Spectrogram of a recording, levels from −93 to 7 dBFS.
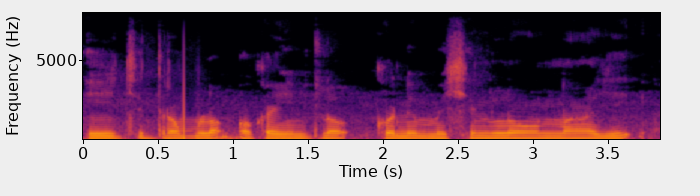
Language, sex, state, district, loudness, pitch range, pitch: Telugu, male, Telangana, Mahabubabad, -19 LUFS, 140-145 Hz, 145 Hz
